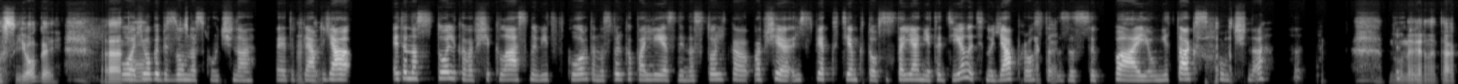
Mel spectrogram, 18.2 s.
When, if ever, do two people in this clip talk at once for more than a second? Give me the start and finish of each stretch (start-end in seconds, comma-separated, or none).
1.5-2.8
